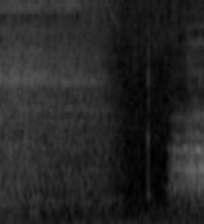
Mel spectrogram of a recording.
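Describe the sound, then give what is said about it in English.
Loud, tense breathing: a long forced rush of air through the nose, a brief pause, then another strained, noisy breath, with no talking, as a person demonstrates the mistake of breathing tensely while trying to slow the breath. “No, you're breathing tense and your breathing is going to be quick.”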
